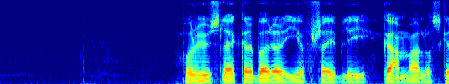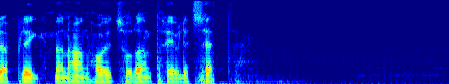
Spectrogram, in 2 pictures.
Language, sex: Swedish, male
